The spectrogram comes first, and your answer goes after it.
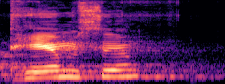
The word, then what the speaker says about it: Thomas: इनका पूरा नाम है थेम्स बबिंगटन।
